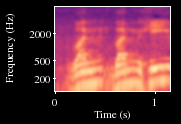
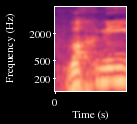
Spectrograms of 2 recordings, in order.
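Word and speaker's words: वह्नि: வன்ஹி தான் உண்டு, வஹ்னி கிடையாது.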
